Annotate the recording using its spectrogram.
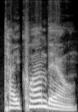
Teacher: use stress on the second syllable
